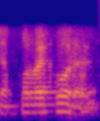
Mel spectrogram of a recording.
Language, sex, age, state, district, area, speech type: Hindi, male, 18-30, Uttar Pradesh, Azamgarh, rural, conversation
